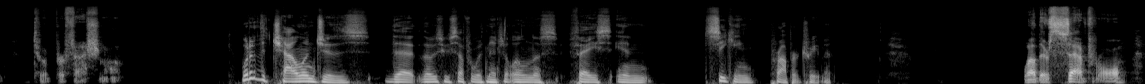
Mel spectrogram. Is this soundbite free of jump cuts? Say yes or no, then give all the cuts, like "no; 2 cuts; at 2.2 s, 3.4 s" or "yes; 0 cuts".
yes; 0 cuts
